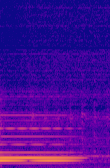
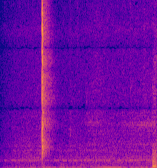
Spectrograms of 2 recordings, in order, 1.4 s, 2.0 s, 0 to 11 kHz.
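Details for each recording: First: Restored Macintosh LC II after recapping with radial capacitors and reseating the NVRAM battery: a single clean bell-like startup chime, the normal power-on sound, showing the machine boots again. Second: Macintosh LC-family desktop from the early 1990s: power switch click and startup chime, then a thin, steady high-pitched whine from failing logic board capacitors; hard drive also spins down and up and won't boot.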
